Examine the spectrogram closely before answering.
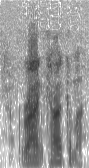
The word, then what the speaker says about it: Ronkonkoma: And Mike wanted me to let you know, if I didn't tell you already, you pronounced his hometown correctly. Ronkonkoma.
